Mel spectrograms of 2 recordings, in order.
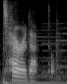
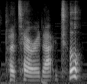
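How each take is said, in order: First: The word is said with its usual pronunciation. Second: The word is said with an odd pronunciation. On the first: The speaker calls it right. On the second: The speaker calls it wrong. "which I love mispronouncing as pterodactyl because it upsets people"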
